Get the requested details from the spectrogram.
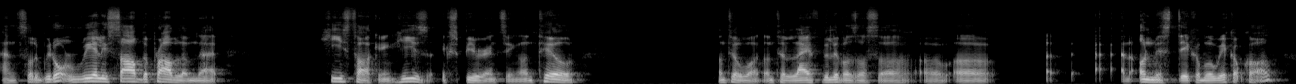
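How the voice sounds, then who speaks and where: A man's voice: low voice, unhurried, long pauses, a little mellow. A man with a Jamaican accent hosting a podcast, talking things over earnestly and turning now and then to speak straight to his listeners. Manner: earnest, reflective talk that addresses listeners directly. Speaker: podcast host. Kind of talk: casual podcast conversation.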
